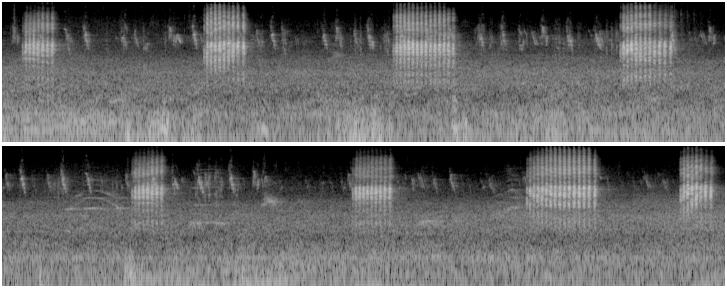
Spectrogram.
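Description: Eurasian magpie chattering: eight rattling bursts of fast repeated notes, each about a second long and spaced a few seconds apart.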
